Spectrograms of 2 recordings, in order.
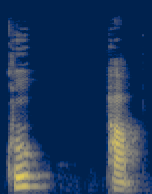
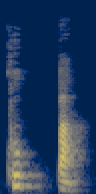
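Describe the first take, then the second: First: The syllables are separated and the b is plain. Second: The syllables are joined and the b is tensed. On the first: "no one makes pause to pronounce it perfectly" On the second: "when you read it a bit faster"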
